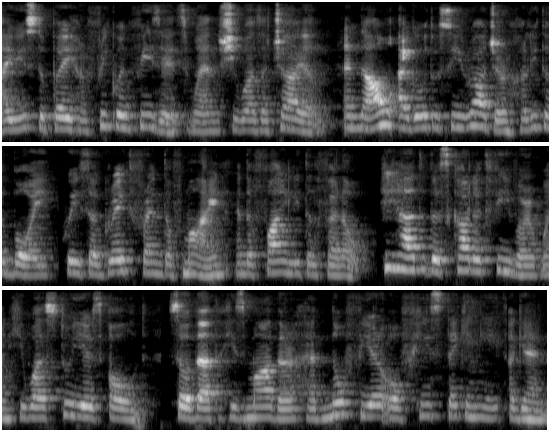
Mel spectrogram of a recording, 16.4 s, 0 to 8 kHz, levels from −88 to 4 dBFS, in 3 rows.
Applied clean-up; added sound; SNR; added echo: none; none; none; none.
